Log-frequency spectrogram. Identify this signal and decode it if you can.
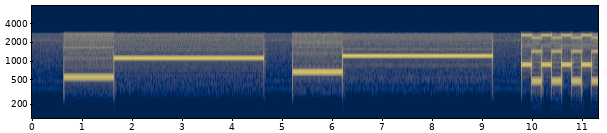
Two-tone page, heard as a one-second tone, then a three-second tone, about 550 then 1120 Hz, about 670 then 1220 Hz. It is heard from 0.6 to 9.2 s.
